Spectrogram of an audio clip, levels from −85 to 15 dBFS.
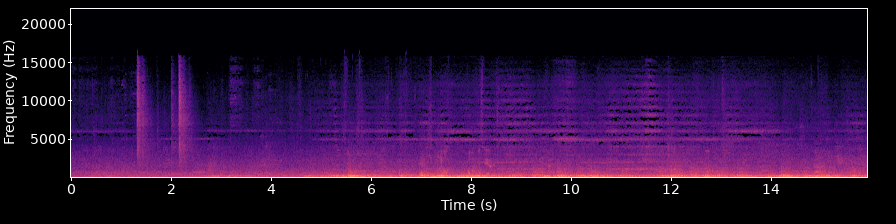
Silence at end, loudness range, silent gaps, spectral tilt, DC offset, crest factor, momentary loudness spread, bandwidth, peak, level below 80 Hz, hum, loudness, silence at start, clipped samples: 0 s; 10 LU; none; -7 dB/octave; under 0.1%; 16 dB; 13 LU; 15.5 kHz; -4 dBFS; -26 dBFS; none; -20 LUFS; 0 s; under 0.1%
